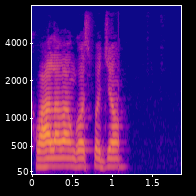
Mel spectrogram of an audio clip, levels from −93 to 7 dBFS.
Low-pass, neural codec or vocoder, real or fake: 7.2 kHz; none; real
